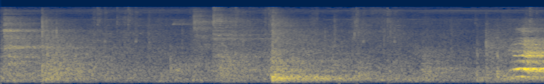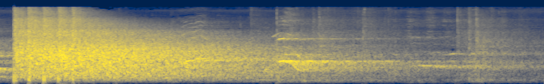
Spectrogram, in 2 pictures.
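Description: A sudden burst of rapid automatic gunfire about halfway through, loud and ringing on for a few seconds in a large hard-walled hall. People cry out just before and after it.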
